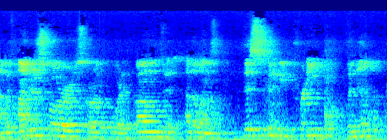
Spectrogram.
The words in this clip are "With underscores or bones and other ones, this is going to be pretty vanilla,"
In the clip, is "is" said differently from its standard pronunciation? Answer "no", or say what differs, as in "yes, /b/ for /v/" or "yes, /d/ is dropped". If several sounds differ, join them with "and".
no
